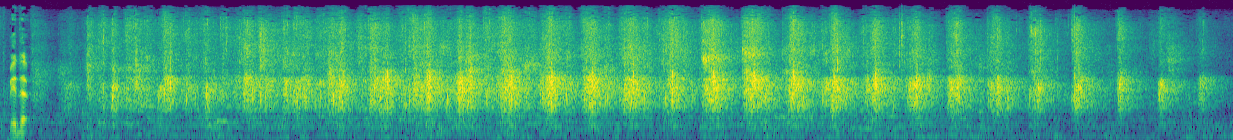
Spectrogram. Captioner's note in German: Beifall CDU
